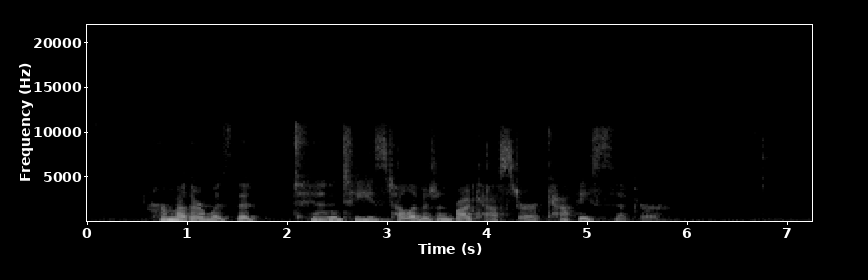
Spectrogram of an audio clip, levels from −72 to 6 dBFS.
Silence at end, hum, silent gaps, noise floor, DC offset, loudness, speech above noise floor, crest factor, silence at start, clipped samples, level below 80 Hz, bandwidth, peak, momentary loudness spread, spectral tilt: 1.5 s; none; none; -69 dBFS; under 0.1%; -36 LUFS; 34 dB; 22 dB; 0.6 s; under 0.1%; -76 dBFS; 11.5 kHz; -16 dBFS; 19 LU; -5.5 dB/octave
